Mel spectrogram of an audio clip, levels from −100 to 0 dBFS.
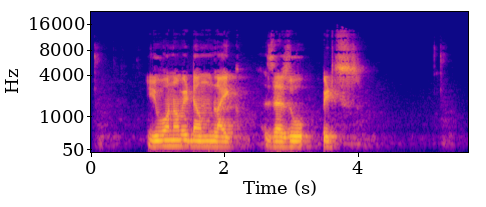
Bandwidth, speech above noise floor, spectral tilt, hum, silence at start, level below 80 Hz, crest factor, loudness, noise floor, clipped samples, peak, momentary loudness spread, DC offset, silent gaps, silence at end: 14 kHz; 56 dB; -4 dB/octave; none; 0.85 s; -64 dBFS; 20 dB; -17 LUFS; -73 dBFS; under 0.1%; -2 dBFS; 13 LU; under 0.1%; none; 1.65 s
